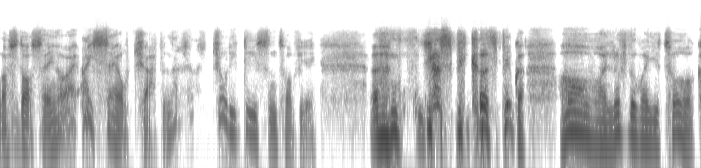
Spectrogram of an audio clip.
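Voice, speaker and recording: A man talks at a fairly quick pace in a bright, sharp tone, recorded with a dry, close sound and no echo. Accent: Birmingham. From England, Birmingham. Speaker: IT database performance expert. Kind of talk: casual chat.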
